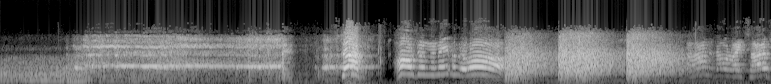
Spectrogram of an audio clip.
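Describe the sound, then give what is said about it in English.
A few sharp gunshot bangs crack out in quick succession, set between a steady droning tone and loud, swooping wails and shouting voices. “Who did all the shooting?”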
